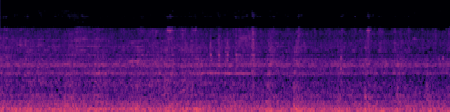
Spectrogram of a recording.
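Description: Heritage electric streetcar running along the track at a distance: a steady rumble of the car on the rails.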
